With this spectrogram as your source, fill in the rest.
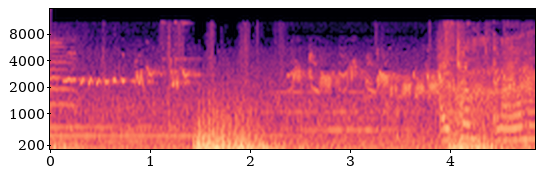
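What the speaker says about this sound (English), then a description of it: "Where'd that bird go? There it is." A bird in What Remains of Edith Finch chirps and tweets in quick, bright bursts close by, layered over ambient game sounds and rustling movement, with louder footstep-like thumps partway through.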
